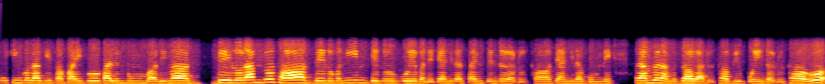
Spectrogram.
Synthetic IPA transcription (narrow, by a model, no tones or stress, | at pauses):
pekiŋkolaɡit̪ʌpaĩkokalembuŋbʱʌɾima | d̪eloɾamrot͡sʰʌd̪elop̬ʌnid̪eloɡojobʱʌnet̪jãniɾasajnseɳʈʌrɦʌɾut͡sʰʌt̪jãniɾaɡʱumne | ramroɾamrod͡zʌɡaɦʌɾṵt͡sʰʌbʱjupoiɳʈɦʌɾut͡sʰʌɦo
